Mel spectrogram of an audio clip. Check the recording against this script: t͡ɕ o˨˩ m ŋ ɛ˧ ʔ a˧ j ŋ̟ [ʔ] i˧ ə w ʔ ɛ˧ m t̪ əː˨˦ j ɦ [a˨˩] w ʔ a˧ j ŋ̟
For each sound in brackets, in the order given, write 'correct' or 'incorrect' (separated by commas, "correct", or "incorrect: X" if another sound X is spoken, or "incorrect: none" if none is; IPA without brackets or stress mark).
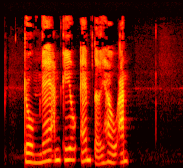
incorrect: k, incorrect: ə˨˩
